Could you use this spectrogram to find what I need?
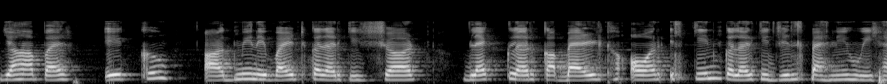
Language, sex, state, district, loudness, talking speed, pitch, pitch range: Hindi, female, Rajasthan, Jaipur, -14 LUFS, 140 wpm, 220 Hz, 210-235 Hz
